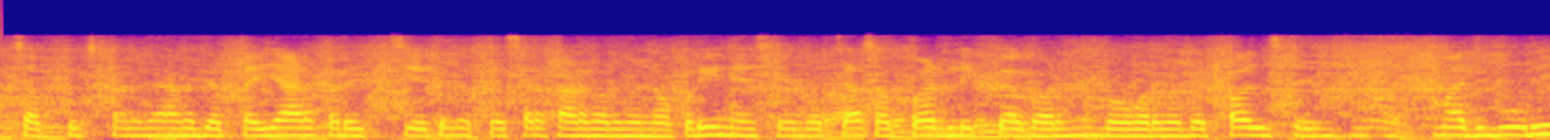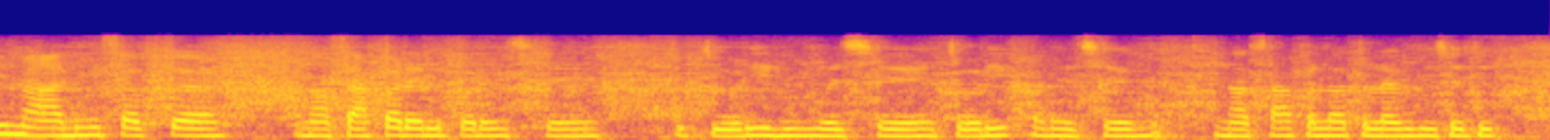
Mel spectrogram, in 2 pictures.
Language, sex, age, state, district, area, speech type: Maithili, female, 30-45, Bihar, Araria, rural, spontaneous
